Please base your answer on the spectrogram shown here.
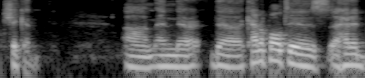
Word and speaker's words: CHKN: Chicken in this case is CHKN, and that's how it's spelled.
